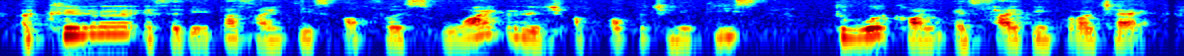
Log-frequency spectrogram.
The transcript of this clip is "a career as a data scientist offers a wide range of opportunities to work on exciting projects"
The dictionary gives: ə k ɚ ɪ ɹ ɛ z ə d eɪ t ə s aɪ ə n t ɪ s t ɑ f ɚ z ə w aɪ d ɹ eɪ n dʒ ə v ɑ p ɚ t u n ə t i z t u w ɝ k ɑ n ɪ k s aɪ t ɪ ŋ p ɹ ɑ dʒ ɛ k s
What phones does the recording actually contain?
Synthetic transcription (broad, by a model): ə k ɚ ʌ ɛ s ə d eɪ t ə s aɪ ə n t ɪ s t ɑ f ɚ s w aɪ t ɹ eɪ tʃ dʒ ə f ɑ p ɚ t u n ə t i s t u w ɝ k ɑ n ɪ s aɪ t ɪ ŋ p ɹ ɑ dʒ ɛ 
